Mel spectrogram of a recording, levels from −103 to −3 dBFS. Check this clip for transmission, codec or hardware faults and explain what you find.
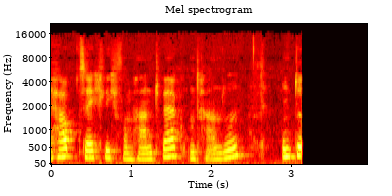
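One fault is present, a cut-off end. At 3.14 s the speech halts mid-sound, leaving 0.82 s of digital silence. The final buffers were never written, so there is no natural decay. The waveform falls instantly to a flat line and the spectrogram goes abruptly blank.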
